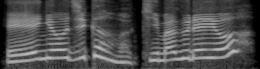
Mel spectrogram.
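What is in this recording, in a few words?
voice, Japanese; Juno; kingsraid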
